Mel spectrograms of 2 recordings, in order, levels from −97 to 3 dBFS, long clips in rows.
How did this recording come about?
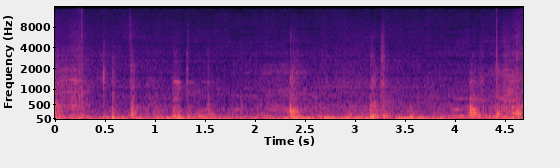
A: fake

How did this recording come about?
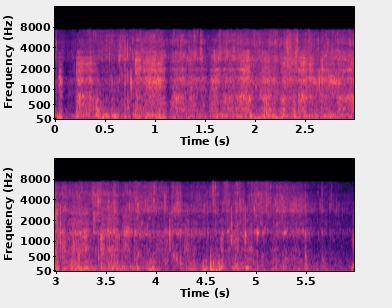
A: real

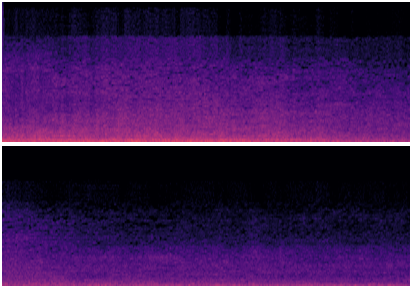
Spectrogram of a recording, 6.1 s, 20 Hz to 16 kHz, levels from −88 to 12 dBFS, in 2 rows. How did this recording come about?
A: fake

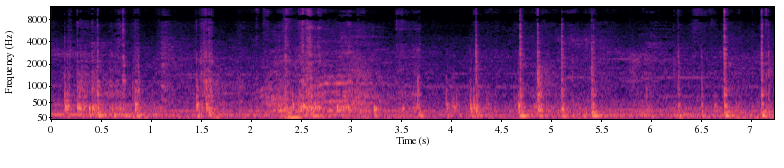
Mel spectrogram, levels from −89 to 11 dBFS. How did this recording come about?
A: real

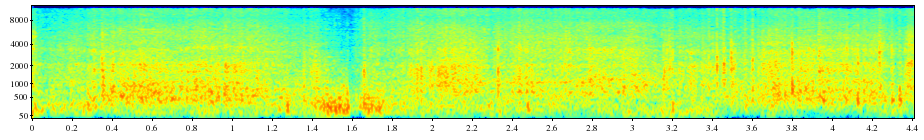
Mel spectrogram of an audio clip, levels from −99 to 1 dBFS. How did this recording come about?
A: fake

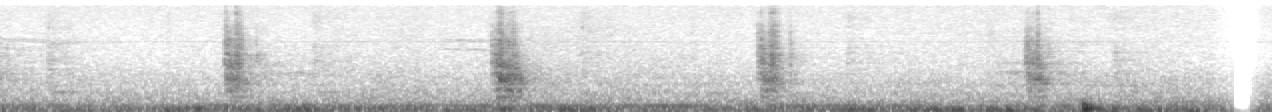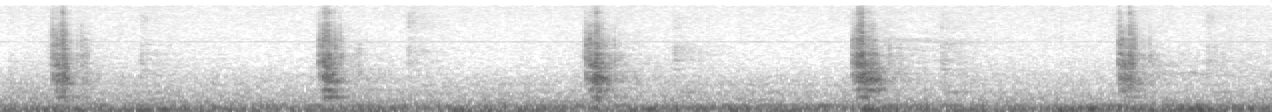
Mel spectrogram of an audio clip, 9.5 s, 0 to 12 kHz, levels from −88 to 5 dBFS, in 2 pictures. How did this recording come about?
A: real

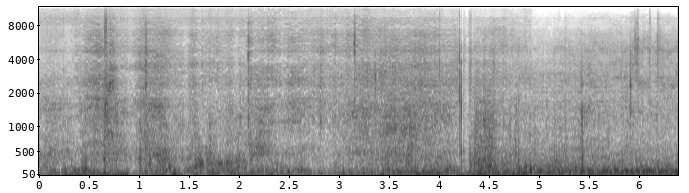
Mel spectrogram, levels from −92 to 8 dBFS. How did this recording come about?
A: fake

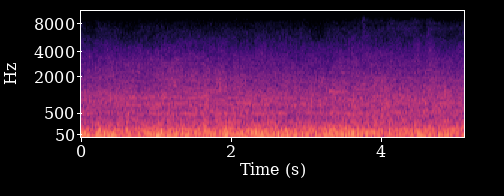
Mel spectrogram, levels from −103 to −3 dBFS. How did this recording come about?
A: fake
